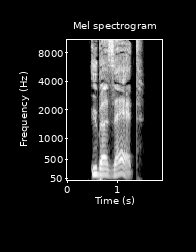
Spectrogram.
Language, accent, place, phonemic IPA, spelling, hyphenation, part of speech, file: German, Germany, Berlin, /ˌyːbɐˈzɛːt/, übersät, über‧sät, verb / adjective, De-übersät.ogg
- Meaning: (verb) past participle of übersäen; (adjective) strewn, studded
